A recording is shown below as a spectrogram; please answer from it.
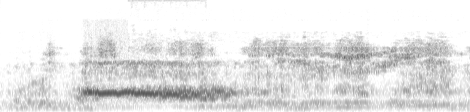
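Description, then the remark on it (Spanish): A small car's engine revs up loudly with the accelerator pressed to the floor and accelerates away through empty streets, its whining drone holding steady before easing into a fainter, rumbling hum. No one speaks. “El pequeño auto avanzó por las solitarias calles y prontos azules ojos de Calimán descubrieron al pequeño Solín en una esquina.”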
